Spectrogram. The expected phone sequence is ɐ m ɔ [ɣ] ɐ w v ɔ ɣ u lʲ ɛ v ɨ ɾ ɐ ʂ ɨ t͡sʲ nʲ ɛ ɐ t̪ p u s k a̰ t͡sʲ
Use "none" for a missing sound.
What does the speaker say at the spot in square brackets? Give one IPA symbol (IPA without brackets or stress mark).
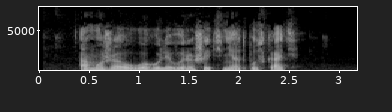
ʐ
